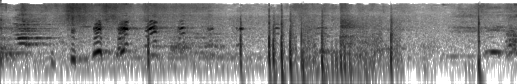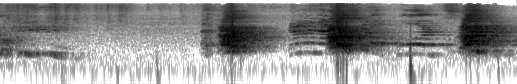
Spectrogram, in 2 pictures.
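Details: A female bulldog plays soccer with a boy in a backyard. People talk and there are thumps at first, then three harsh barks about a second apart near the end.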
